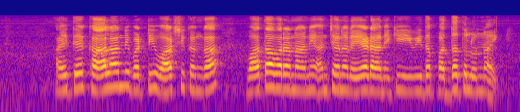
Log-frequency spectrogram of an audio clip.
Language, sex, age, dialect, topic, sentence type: Telugu, male, 41-45, Telangana, agriculture, statement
